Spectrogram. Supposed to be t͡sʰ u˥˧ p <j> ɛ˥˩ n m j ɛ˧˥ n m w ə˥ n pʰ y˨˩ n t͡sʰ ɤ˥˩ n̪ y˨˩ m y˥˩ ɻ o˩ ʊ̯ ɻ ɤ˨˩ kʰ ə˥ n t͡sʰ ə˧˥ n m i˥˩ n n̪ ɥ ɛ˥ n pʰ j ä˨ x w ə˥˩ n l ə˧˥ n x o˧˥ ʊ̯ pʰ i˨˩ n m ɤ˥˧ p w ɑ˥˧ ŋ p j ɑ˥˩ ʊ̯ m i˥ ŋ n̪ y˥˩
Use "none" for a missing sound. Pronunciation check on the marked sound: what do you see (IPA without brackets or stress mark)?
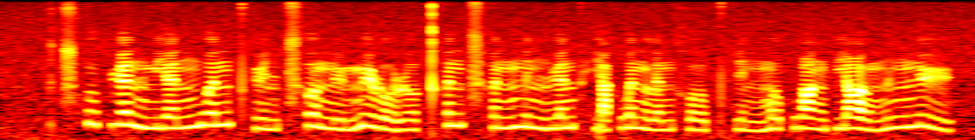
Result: ɥ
